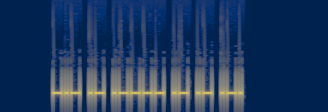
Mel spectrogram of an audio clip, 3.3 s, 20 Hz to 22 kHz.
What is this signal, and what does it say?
Morse code, heard as a keyed tone, about 40 wpm, 700 Hz. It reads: KA1AAR
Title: USA Call Signs 40wpm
